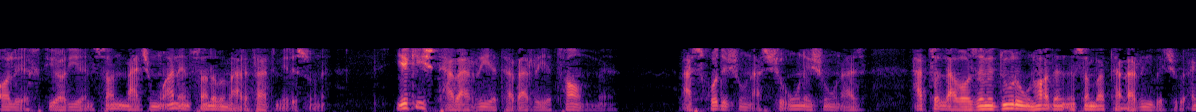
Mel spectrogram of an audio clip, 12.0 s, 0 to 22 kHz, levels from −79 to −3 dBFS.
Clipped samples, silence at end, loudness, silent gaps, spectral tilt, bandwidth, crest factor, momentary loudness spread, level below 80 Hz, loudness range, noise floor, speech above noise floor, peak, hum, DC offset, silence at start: under 0.1%; 0 s; -30 LUFS; none; -8.5 dB/octave; 3.9 kHz; 24 dB; 12 LU; -56 dBFS; 5 LU; -69 dBFS; 38 dB; -8 dBFS; none; under 0.1%; 0 s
